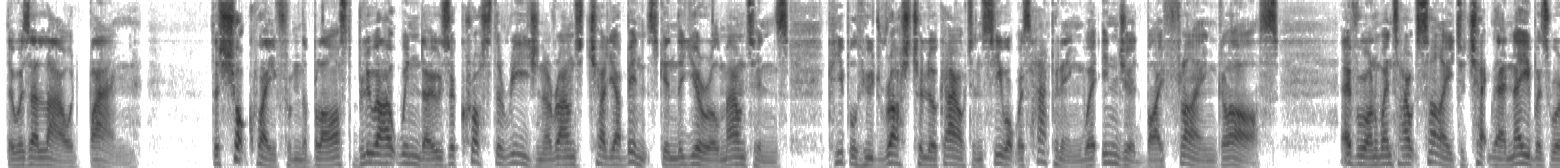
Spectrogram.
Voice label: meteor hits russia report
